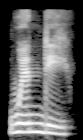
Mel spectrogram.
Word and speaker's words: Windy: Wendy. Her name is spelled like the wind, not like the fast food restaurant.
